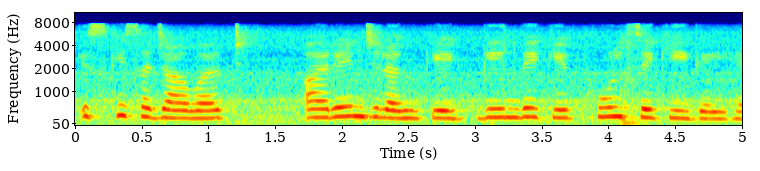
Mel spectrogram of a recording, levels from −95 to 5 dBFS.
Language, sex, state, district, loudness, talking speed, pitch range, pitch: Hindi, female, Uttar Pradesh, Lucknow, -14 LUFS, 145 wpm, 220-260 Hz, 240 Hz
